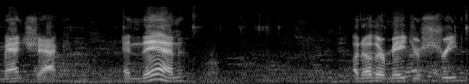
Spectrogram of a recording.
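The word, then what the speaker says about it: Manchaca: So, so the two streets in Austin, you have Machaka, which is the proper Spanish way to pronounce that name, but all the locals call it Manshack.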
